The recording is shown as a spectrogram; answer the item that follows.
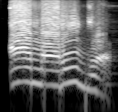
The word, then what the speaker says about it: amarillo: ليس يو. تتنطق يو. دبل ال. Amarillo. Amarillo. Amarillo. Amarillo. Amarillo. يجب الإنصاف. يجب الإنصاف. Amarillo. Amarillo. Amarillo. Amarillo. ليس بو ليس بس يجب الإنساج بيش ليس لولي أوكي أماريجو أماريجو أماريجو أماريجو ليس دو ليس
